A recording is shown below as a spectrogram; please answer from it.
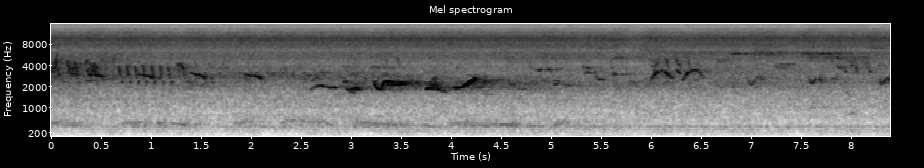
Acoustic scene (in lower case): park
